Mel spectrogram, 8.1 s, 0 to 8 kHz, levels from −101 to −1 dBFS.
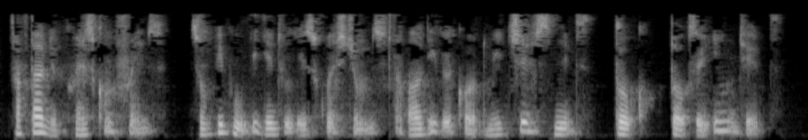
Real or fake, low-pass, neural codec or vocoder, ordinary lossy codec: fake; 7.2 kHz; autoencoder, 22.05 kHz, a latent of 192 numbers a frame, VITS, trained on one speaker; MP3, 24 kbps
